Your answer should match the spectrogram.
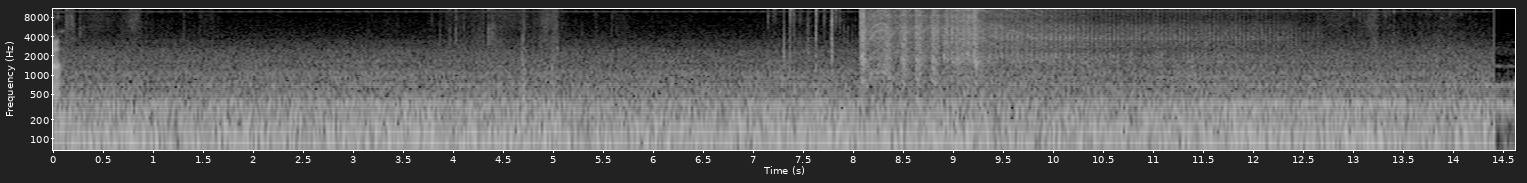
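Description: A car running, heard from inside the cabin as a steady low engine and road rumble. A short burst of brighter noise comes about eight seconds in.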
